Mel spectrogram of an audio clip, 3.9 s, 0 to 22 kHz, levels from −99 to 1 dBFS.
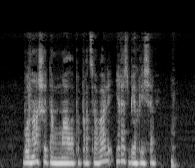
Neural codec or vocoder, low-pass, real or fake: none; 9.9 kHz; real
